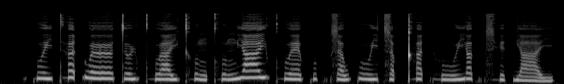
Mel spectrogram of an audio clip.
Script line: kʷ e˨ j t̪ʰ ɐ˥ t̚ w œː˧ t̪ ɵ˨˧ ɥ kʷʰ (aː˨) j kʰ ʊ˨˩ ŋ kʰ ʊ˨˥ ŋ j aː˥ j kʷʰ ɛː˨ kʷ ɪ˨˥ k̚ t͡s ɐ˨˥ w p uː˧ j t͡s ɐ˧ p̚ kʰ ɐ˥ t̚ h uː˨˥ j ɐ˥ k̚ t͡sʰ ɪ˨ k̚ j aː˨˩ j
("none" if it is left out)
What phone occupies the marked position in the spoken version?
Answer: aː˨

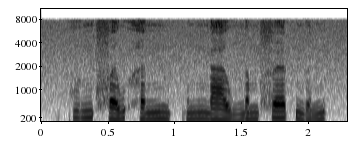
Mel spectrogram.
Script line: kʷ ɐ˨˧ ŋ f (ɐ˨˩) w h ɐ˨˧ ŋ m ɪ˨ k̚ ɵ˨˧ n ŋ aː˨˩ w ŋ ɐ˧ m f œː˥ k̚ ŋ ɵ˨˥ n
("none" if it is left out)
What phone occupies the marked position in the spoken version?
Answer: ɐ˨˥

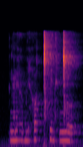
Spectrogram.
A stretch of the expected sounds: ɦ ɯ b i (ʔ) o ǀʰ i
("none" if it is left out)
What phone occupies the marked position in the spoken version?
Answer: h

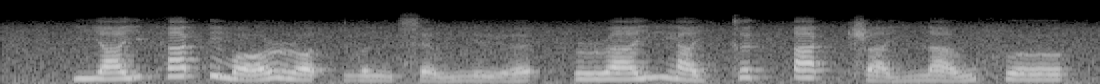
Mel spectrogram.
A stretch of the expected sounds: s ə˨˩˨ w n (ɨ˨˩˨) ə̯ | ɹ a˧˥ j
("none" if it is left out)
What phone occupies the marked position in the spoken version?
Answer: ɨ˨˩˨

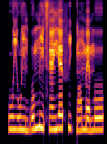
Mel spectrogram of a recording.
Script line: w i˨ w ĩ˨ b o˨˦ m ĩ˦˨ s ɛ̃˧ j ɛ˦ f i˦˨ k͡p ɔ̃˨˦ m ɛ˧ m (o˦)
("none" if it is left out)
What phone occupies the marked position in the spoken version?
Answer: o˦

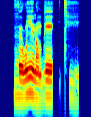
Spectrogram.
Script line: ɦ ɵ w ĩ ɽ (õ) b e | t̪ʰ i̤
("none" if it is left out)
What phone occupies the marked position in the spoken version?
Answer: õ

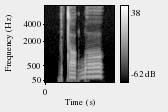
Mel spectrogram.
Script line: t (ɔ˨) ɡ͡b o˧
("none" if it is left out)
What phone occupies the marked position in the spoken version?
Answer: ɔ˨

